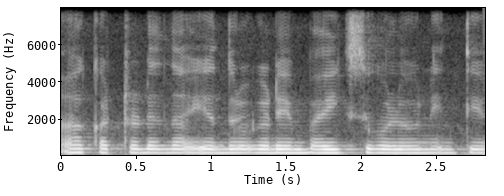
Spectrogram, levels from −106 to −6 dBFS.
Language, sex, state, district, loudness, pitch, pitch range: Kannada, female, Karnataka, Bidar, -13 LUFS, 190 Hz, 185-195 Hz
